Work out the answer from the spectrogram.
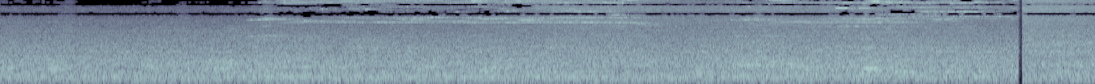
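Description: Kyushu Shinkansen train pulling slowly into the station platform: a steady rumble of wheels and running gear with faint humming tones. The sound drops out for a split second about ten seconds in.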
